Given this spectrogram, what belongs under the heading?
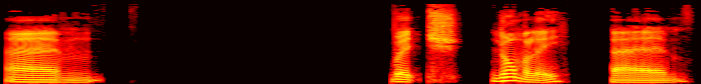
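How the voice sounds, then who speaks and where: Guy co-hosting a music podcast, kinda low smooth voice, dry sound, laughs a lot. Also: drawn-out words, mellow, no echo. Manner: jokey, laughing, stumbles over names. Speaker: podcast co-host reviewing music. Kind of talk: casual chat.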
